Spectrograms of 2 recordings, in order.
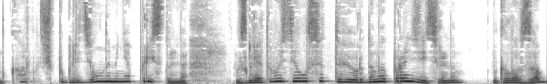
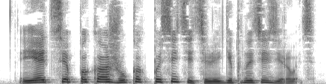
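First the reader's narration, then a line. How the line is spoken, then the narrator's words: Loud bark. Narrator (Russian): рявкнула в полный голос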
